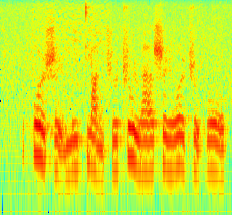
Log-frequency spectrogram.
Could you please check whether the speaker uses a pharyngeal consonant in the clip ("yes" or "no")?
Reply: no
